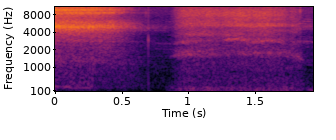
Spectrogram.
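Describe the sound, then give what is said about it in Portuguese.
Slow, deep breathing, with a soft airy hiss, a brief pause, then a longer, steady breath let out gradually, all quiet. “E ele respira fundo, filha. Vai soltando devagarzinho. Vai, respira mais.”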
